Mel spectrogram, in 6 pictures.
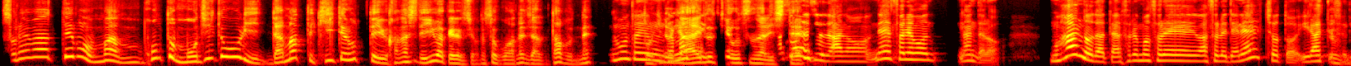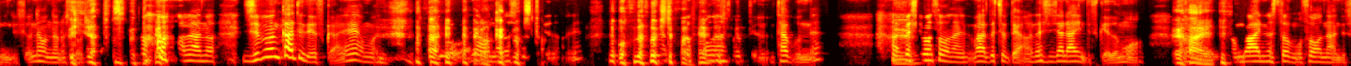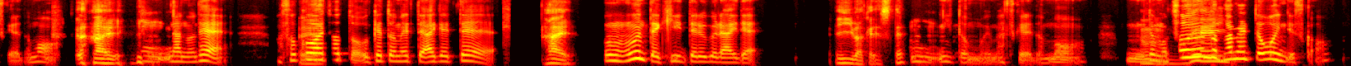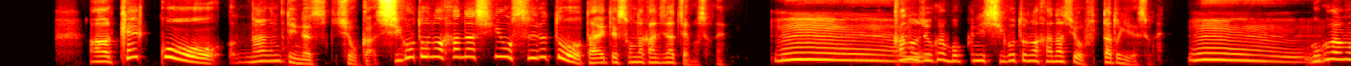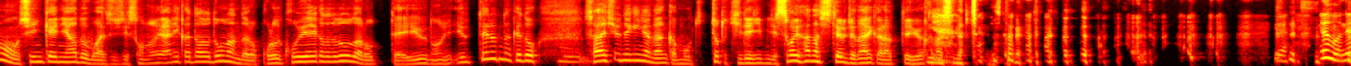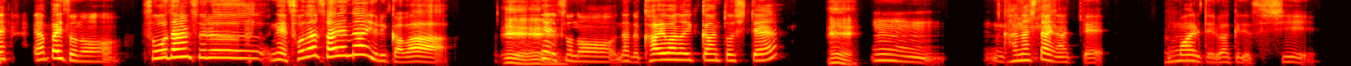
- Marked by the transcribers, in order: laughing while speaking: "イラっとするんでね"; chuckle; laughing while speaking: "はい、はい、わかりました。女の人はね"; laugh; laughing while speaking: "私もそうなんです"; chuckle; chuckle; drawn out: "うーん"; drawn out: "うーん"; laughing while speaking: "いや"; laughing while speaking: "話になっちゃうんですよね"; laugh; other noise
- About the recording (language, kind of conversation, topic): Japanese, advice, パートナーとの会話で不安をどう伝えればよいですか？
